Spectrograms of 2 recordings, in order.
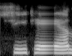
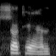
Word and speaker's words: Shetan: no eyes in there so I usually tell people to pronounce it she tan like she Tans at the beach um and that's just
